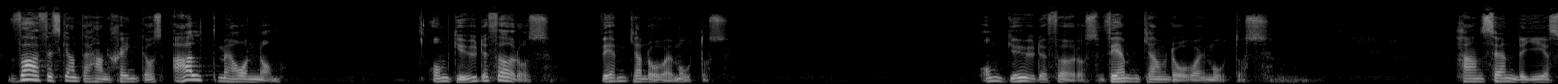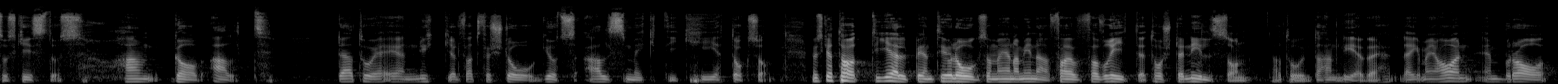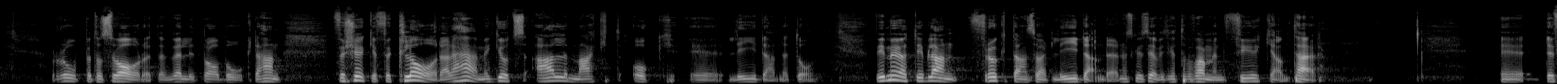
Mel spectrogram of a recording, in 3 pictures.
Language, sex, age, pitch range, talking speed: English, male, 50-69, 120-155 Hz, 145 wpm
